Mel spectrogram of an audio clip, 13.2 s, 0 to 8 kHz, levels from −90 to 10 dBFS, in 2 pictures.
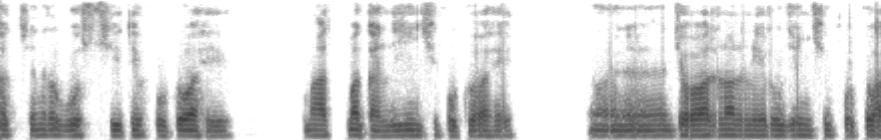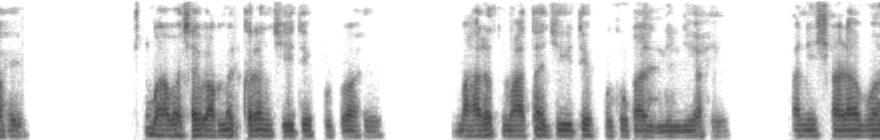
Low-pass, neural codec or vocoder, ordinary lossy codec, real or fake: none; codec, 16 kHz, 8 kbps, FunCodec, trained on Chinese and English, 25 frames a second; none; fake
